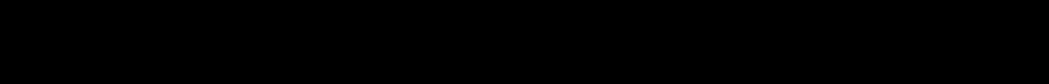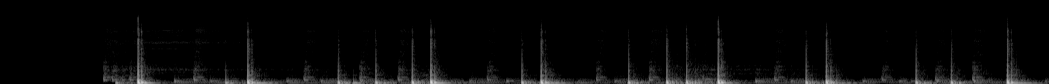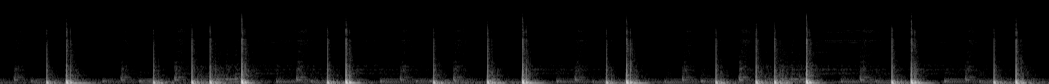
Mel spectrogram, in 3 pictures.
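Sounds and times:
bass drum: 11.6s - 31.4s.

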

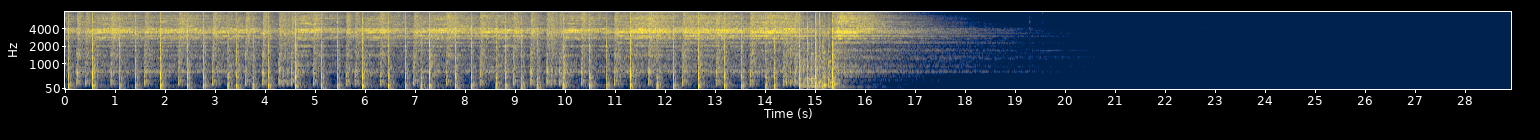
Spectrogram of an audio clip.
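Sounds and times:
drums recorded with an AKG414 microphone: 0.0s - 18.8s.

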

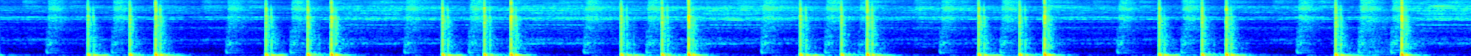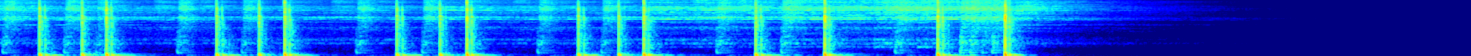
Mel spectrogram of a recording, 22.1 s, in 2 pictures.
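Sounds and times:
bass drum: 0.0s - 5.4s, 6.0s - 8.1s, 8.7s - 14.8s, 15.4s - 16.1s, 16.7s - 17.5s, 18.1s - 18.8s.

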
